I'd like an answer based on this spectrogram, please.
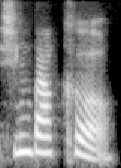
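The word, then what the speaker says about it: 星巴克: 근데 아무튼 스타벅스도 네, 싱바크 이렇게 스타가 싱이거든요. 바크.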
